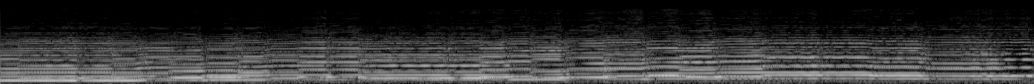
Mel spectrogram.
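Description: Solo cello, bowed, playing a slow line of held notes that climbs gradually in pitch.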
